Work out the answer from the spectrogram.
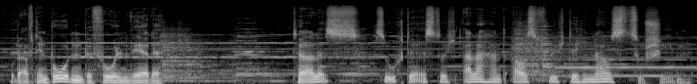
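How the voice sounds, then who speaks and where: Low, lightly gravelly male narrator. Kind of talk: literary radio drama narration.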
